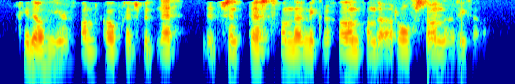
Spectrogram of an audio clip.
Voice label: rolfstone riva microfoon test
